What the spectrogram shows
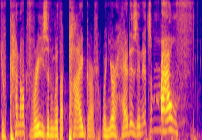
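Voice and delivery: very high-pitched, loud, screamed-out outburst. Retelling a film scene where Churchill screams at his cabinet: imitating Churchill screaming. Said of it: "in the most Churchill-y way, he just screams out".

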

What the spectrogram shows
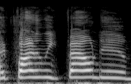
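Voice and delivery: mock tearful, slow, sobbing bawl of relief. Retelling his mom on the phone with police when he came home, imitating her sobbing. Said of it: "she starts sobbing, bawling her eyes out".

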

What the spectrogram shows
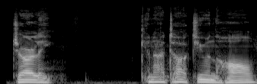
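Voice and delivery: sheepish tone. [name] speaks to Charlie, sheepish. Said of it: "[name] asked sheepishly".

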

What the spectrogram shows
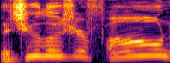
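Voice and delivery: shrill, very high, screeching scream. Retelling a phone call from a lady in an amusement park, imitating her screaming. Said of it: "She's screaming".

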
